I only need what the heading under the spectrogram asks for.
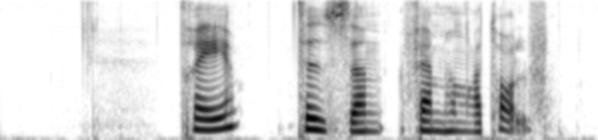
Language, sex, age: Swedish, female, 29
